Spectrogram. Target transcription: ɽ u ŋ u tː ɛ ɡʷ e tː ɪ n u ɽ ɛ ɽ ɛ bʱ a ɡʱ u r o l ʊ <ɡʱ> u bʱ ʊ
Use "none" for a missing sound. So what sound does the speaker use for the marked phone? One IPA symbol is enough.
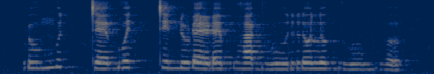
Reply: ɡʱ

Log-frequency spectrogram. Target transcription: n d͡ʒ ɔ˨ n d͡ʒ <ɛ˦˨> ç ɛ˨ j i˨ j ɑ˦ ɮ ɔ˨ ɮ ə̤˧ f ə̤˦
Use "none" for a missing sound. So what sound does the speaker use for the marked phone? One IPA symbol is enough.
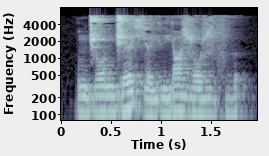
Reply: ɛ˨˦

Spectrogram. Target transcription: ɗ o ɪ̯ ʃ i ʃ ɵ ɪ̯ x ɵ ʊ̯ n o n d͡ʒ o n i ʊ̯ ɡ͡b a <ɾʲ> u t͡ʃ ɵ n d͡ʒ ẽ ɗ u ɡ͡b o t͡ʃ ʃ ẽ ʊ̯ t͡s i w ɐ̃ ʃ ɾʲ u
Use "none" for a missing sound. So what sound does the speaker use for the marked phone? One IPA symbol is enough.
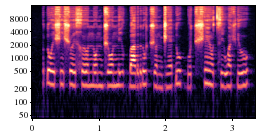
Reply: r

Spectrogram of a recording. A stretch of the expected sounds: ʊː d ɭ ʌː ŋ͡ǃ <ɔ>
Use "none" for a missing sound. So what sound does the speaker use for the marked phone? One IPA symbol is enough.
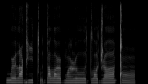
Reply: ɔ̃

